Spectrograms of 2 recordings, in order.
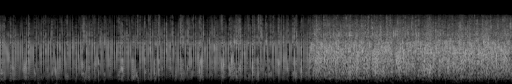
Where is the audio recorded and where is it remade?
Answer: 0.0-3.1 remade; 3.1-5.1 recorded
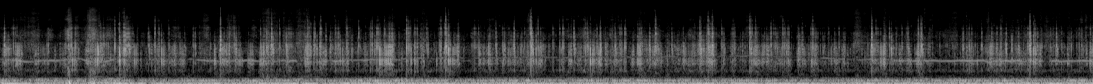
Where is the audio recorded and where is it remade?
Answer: 0.0-3.9 recorded; 3.9-4.8 remade; 4.8-10.9 recorded

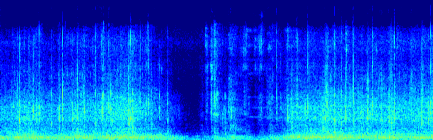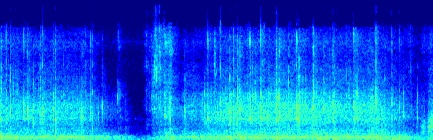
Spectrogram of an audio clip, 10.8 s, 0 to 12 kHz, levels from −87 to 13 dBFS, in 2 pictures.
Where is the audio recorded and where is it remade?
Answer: 0.0-3.0 recorded; 3.0-4.1 remade; 4.1-9.2 recorded; 9.2-10.0 remade; 10.0-10.8 recorded

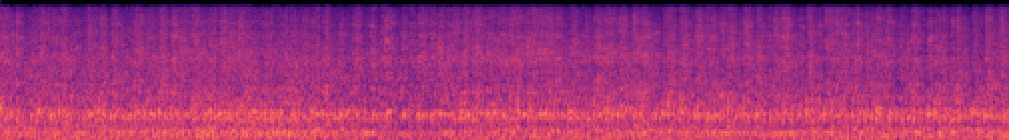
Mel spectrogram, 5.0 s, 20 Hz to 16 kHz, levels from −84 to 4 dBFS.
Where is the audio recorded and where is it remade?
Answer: 0.0-0.7 recorded; 0.7-1.2 remade; 1.2-2.7 recorded; 2.7-4.2 remade; 4.2-5.0 recorded

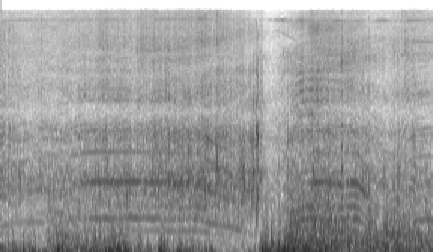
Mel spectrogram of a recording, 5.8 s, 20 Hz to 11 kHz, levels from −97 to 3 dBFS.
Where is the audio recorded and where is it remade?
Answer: 0.0-0.4 recorded; 0.4-0.9 remade; 0.9-5.8 recorded

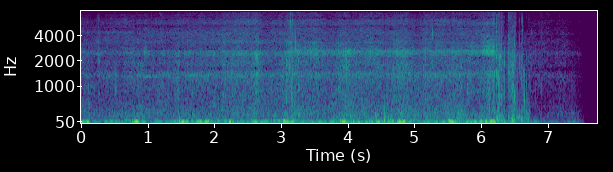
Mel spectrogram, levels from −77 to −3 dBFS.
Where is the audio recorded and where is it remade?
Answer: 0.0-0.8 remade; 0.8-7.8 recorded

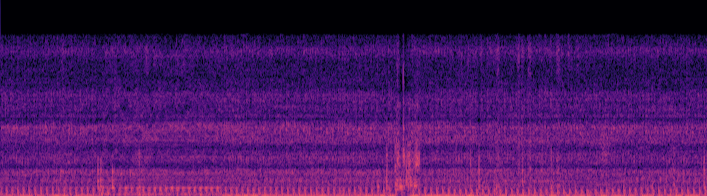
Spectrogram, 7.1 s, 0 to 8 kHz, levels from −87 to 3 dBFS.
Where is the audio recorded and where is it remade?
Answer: 0.0-1.0 recorded; 1.0-2.2 remade; 2.2-7.1 recorded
